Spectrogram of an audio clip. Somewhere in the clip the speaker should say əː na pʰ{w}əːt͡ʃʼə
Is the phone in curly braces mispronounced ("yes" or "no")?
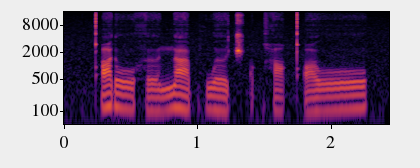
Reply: no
